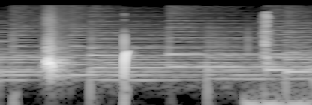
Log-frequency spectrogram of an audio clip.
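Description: Background music with steady sustained notes, overlaid with quiz sound effects. A short swish about a third of a second in is followed by a quick rising pop or plop, and near the end the first tick of a once-a-second countdown timer.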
